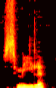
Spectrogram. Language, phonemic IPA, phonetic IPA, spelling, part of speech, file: Danish, /smiːlø/, [ˈsmiːˀlə], smile, verb, Da-smile.ogg
- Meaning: to smile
